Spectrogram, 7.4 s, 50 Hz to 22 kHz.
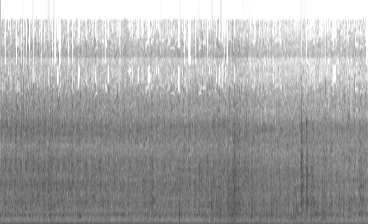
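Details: Oliver Cletrac OC3 crawler warming up at idle outside after a manifold gasket change: a steady, even low thrum with no knocks or misses and barely any smoke. Normal idle.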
